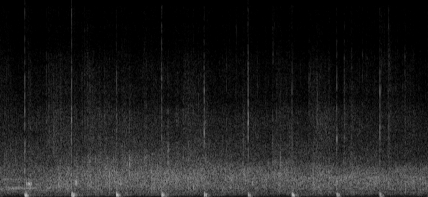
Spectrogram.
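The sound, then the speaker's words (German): An audience at a church service in the Michaeliskirche applauds loudly and at length, a dense wash of clapping with a steady, regular pulse of heavier claps roughly twice per second running throughout. “Auch von uns hier aus der Michaeliskirche mal einen kräftigen Applaus in die offene Arbeit.”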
